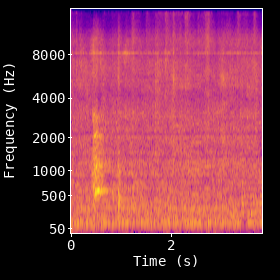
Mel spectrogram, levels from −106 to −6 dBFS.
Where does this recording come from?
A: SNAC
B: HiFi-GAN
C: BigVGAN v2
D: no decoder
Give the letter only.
A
